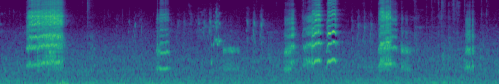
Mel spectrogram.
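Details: Rainbow lorikeets peeking about in Lindfield: loud, harsh screeching bursts, the first long and raspy, then several shorter shrill squawks and chattering notes at irregular intervals, over steady background noise.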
